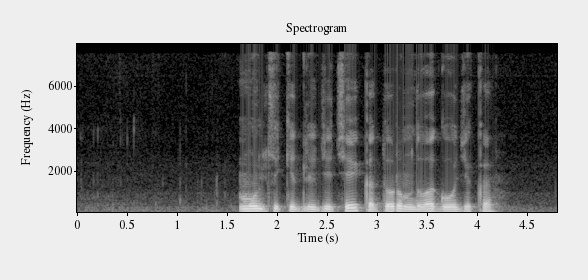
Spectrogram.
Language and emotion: Russian, neutral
